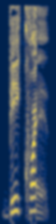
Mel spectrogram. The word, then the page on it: be quiet: American English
